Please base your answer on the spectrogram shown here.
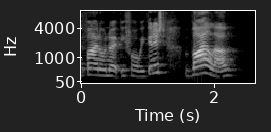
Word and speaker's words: Viola: And just as a final note before we finish, Viola as a name is pronounced with 2 syllables, not Viola or Viola.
